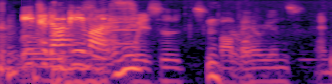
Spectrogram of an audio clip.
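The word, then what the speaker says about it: いただきます: Itadakimasu. Wizards, barbarians, and Is it mas or masu? Mas. Yeah, accent. No masu. It's mas.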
